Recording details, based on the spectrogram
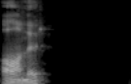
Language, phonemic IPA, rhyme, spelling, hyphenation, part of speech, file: Norwegian Bokmål, /ˈɑːnər/, -ər, aner, an‧er, verb / noun, Nb-aner.ogg
- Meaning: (verb) present tense of ane; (noun) indefinite plural of ane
